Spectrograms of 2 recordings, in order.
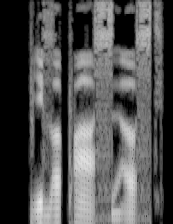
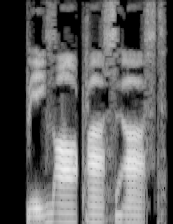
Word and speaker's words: Безопасность: Безопасность. – Безопасность, safety. The stress is on the third syllable.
